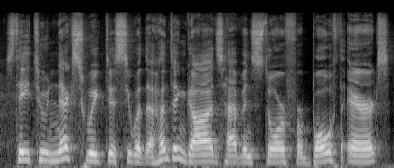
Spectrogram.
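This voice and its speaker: A man's voice: fairly high pitch, moderate pace. A man narrating a hunting show sign-off in an upbeat announcer way.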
